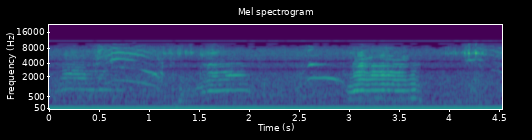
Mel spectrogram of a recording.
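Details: Rescued baby kitten that had escaped, giving a series of about four high, thin mews, some falling in pitch, over a steady background hiss.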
